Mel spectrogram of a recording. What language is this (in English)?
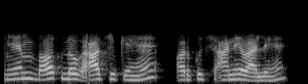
Urdu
